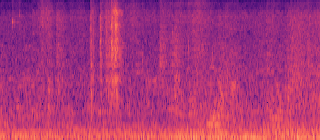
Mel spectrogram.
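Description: Busy restaurant background: a steady low hum with faint chatter, and two sharp clinks a fraction of a second apart about a second in.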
